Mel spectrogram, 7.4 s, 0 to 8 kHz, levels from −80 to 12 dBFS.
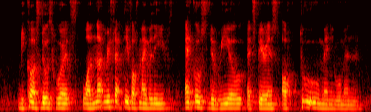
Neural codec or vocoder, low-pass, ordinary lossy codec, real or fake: codec, 16 kHz, 4.8 kbps, FACodec; none; none; fake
